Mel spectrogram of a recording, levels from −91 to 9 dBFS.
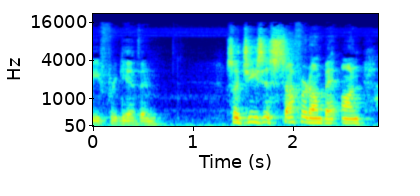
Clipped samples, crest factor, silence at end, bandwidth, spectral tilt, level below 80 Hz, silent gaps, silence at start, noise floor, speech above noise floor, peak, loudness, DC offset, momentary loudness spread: under 0.1%; 20 dB; 0 s; 16 kHz; -3.5 dB/octave; -56 dBFS; none; 0 s; -51 dBFS; 27 dB; -6 dBFS; -24 LUFS; under 0.1%; 13 LU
